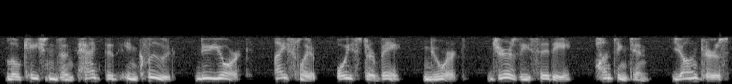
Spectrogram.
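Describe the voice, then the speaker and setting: A man's voice: mid-range voice, breathy edge. Tinny radio man, synthetic weather bulletin voice. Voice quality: synthetic text-to-speech voice. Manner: flat, formal, measured reading. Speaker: automated weather alert announcer. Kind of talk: scripted emergency weather bulletin.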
